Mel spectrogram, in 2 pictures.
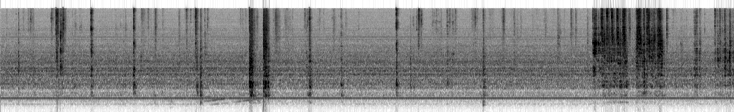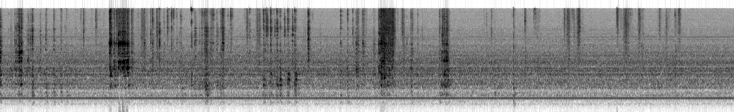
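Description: Sheet-steel door bottom patch panel scraping and rubbing against the truck door shell in short bursts as it is shifted and fitted by hand, over a steady hum.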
